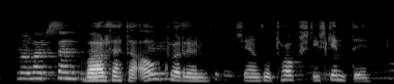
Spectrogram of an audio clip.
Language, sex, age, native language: Icelandic, male, 12, Icelandic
